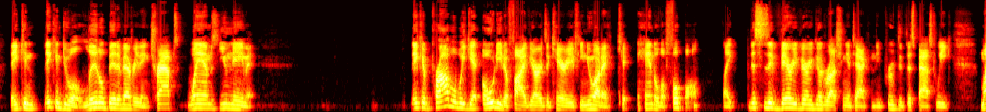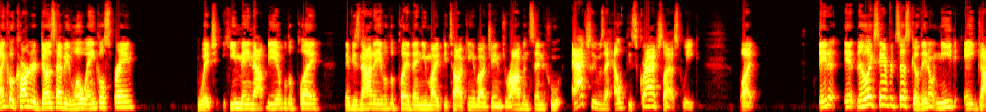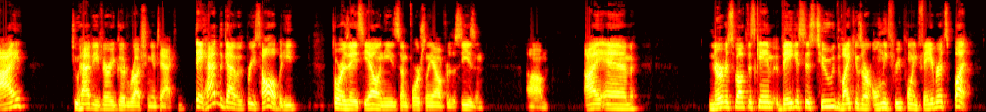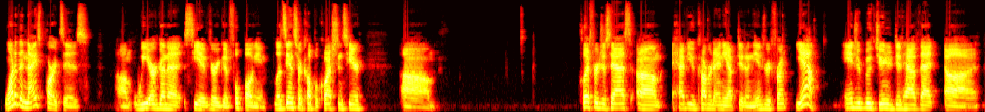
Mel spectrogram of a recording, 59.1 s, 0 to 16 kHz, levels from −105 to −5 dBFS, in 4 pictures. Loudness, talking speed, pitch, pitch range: -19 LUFS, 190 wpm, 140 Hz, 120-160 Hz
